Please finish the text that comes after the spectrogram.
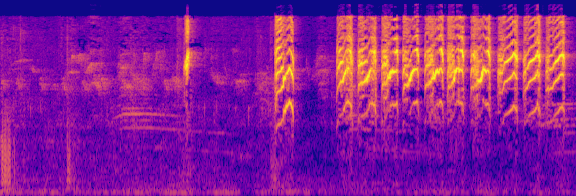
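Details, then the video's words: Sunda pin-striped tit-babbler used as a lure, calling a fast run of about a dozen sharp, high, repeated notes, each with arching stacked tones, after a few scattered clicks and faint background chatter. "Pancingan Burung Sogok Ontong ( Sogon )"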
